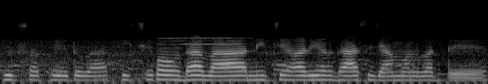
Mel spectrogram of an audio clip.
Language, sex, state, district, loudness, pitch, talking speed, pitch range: Hindi, female, Uttar Pradesh, Deoria, -31 LUFS, 205 Hz, 135 wpm, 195-210 Hz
